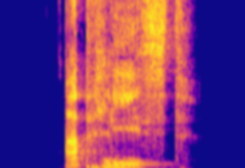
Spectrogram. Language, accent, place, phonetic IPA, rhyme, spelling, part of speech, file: German, Germany, Berlin, [ˈapˌliːst], -apliːst, abließt, verb, De-abließt.ogg
- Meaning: second-person singular/plural dependent preterite of ablassen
